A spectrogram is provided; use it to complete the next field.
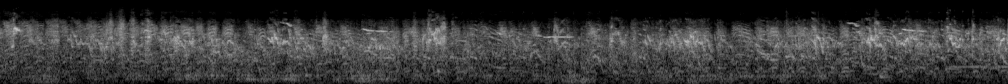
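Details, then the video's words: Pet budgerigars chirp nonstop, a dense, loud flock chatter of overlapping high warbles, squeaks and short whistled notes, steady throughout with no pauses. "Budgies bird talking sounds birds chirping"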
